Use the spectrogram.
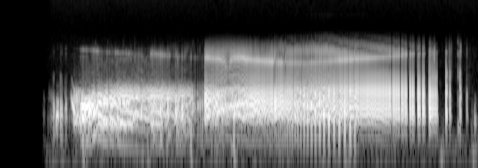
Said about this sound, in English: Do you know what sound this is? Shout it out. A stomach rumble. A stomach rumble.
